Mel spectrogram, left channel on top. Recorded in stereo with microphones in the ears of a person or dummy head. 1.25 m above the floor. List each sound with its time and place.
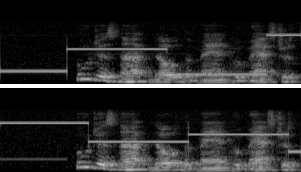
0.8 s a man speaking: 75° right (ahead or behind), 5 m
